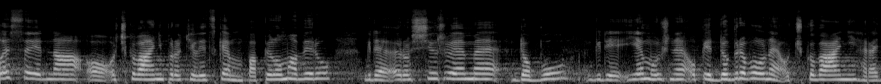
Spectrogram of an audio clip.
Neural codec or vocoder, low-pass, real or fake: vocoder, 48 kHz, 128 mel bands, Vocos; 14.4 kHz; fake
